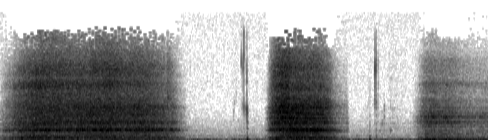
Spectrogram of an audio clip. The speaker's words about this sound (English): if you're nervous about something, you basically do one big inhale, like to your max, whatever, and then breathe a little bit more in, and then just release it through your nose, and it just soothes you out.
